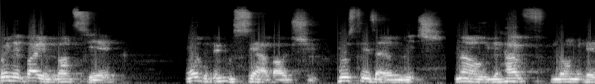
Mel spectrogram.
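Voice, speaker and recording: A man's medium-pitched, somewhat breathy voice with a dark, mellow tone, moderate pace and ordinary pitch variation. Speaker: videographer and video editor. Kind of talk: guest talk at youth church. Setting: church stage with audience.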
